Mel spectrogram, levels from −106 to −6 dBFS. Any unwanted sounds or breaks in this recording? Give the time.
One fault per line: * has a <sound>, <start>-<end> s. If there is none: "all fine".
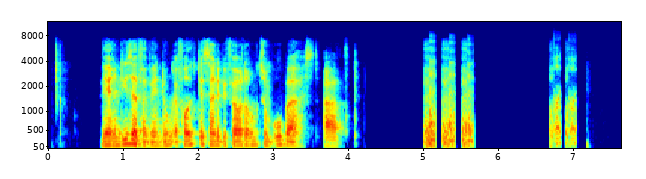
* has a laugh, 5.0-5.7 s
* has a laugh, 6.7-7.1 s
